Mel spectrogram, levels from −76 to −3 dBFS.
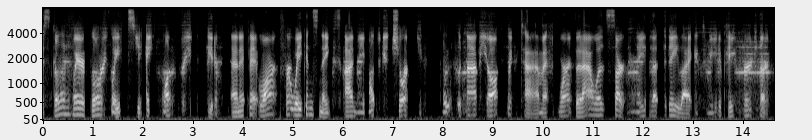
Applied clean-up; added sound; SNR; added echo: neural diffusion model UNIVERSE++.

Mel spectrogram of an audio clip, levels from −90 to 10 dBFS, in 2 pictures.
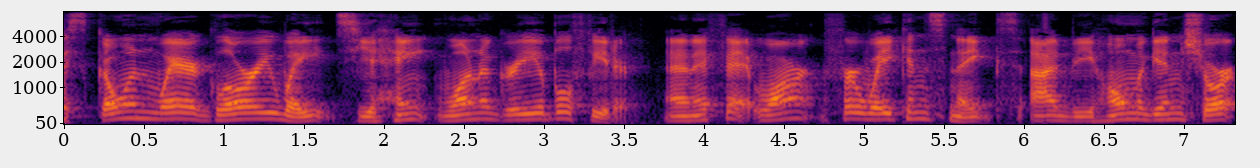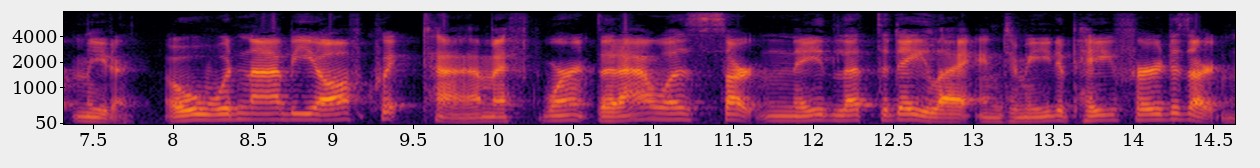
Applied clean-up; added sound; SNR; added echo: none; none; none; none.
